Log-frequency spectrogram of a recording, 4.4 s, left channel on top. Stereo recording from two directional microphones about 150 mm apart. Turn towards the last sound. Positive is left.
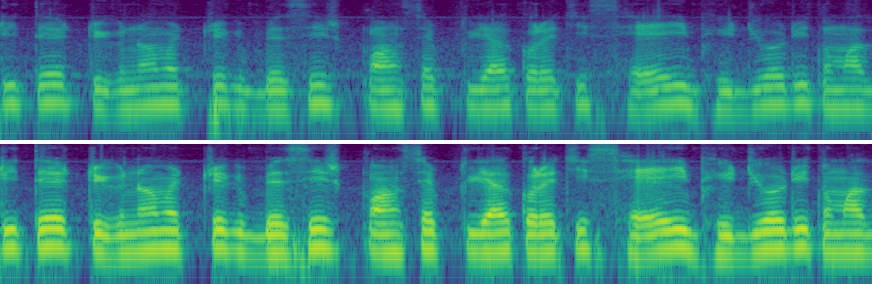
turn(degrees=-35)  # may be behind; listen again after turning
